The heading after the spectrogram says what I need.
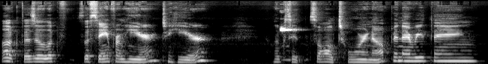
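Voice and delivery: ordinary talk, nothing marked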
